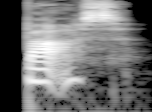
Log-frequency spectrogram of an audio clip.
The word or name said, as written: bars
